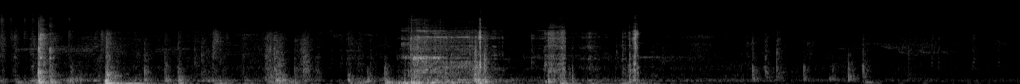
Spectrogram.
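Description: Hand tools and a plastic tool case being handled: a run of sharp clicks and knocks, with a longer rattle about four seconds in, then only a few scattered clicks after about seven seconds.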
